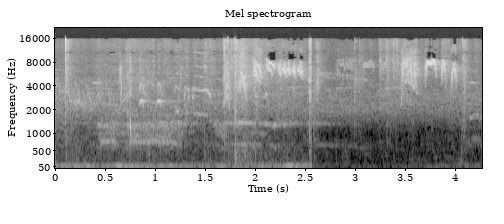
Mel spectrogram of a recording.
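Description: Small birds chirping and calling in short, high notes. A low rumble underneath cuts off abruptly about two and a half seconds in.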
